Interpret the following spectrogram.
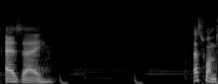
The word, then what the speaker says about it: Eze: It's pronounced Eze. That's what I'm saying, isn't it? But isn't it pronounced Eze?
